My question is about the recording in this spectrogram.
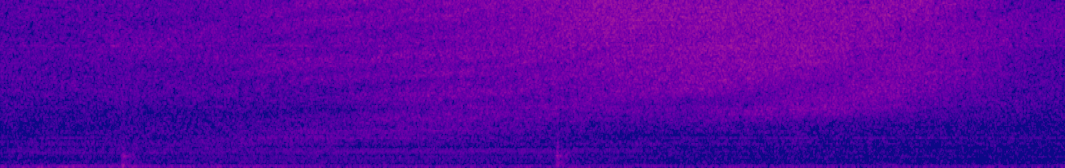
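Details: Focusrite Scarlett Solo RCA output to studio monitors after addressing hum and ground-loop noise: only a faint, even hiss with a trace of low hum, no buzz or pulsing; output is quiet and clean.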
